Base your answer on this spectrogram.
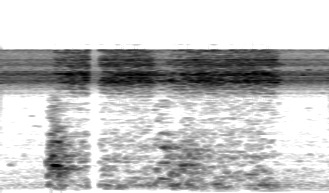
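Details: Cicadas (kuliglig in Tagalog) recorded from a bedroom window: an unbroken, shrill, sizzling drone with one brief drop-out. A dog barks once, over faint low background murmur.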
